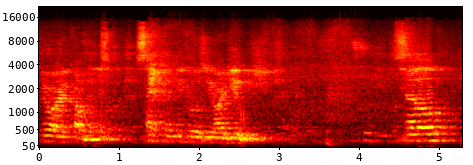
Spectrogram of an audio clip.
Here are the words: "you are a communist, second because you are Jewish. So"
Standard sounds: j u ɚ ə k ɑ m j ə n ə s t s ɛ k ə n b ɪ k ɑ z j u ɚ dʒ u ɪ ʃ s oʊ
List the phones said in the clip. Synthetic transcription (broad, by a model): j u ɚ ə k ɑ m j ə n ə s t s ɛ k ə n b ɪ k ɑ z j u ɚ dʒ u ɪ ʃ s oʊ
